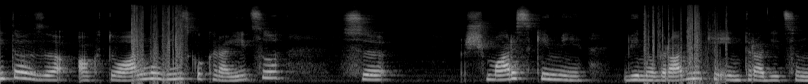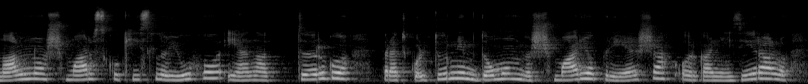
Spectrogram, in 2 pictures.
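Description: From 1.32 to 1.88 s and again from 6.44 to 7.27 s, just before "in tradicionalno šmarsko kislo", loose connector crackle chops the speech into irregular scratchy bursts as a dirty contact makes and breaks.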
